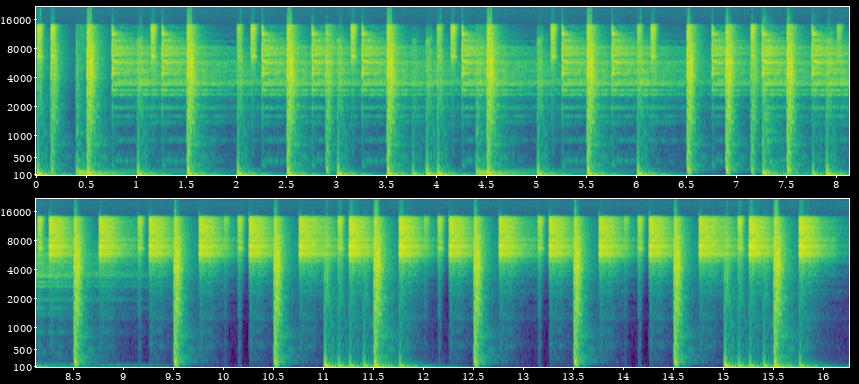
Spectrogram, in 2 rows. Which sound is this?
Music > Solo percussion
Compton Loop 120
Short Compton inspired loop
rap, groovy, beats, drum-loop, drum, drums, dance, hop, hip, beat, quantized, 120-bpm, loop, funky, kit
